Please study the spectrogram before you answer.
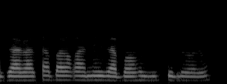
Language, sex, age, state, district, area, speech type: Assamese, female, 45-60, Assam, Darrang, rural, conversation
